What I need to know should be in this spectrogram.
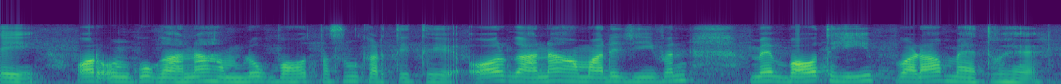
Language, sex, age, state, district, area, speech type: Hindi, female, 30-45, Rajasthan, Jaipur, urban, spontaneous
